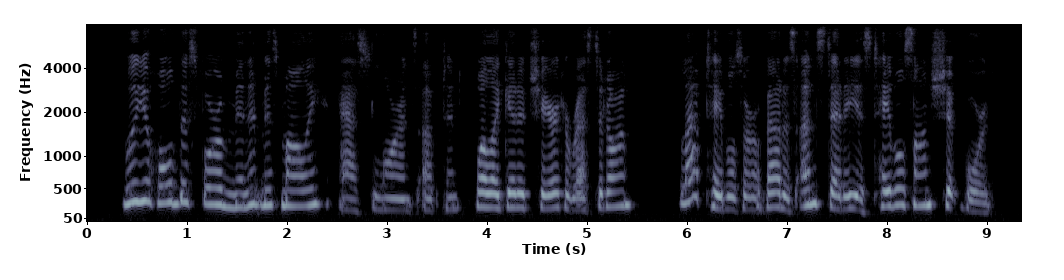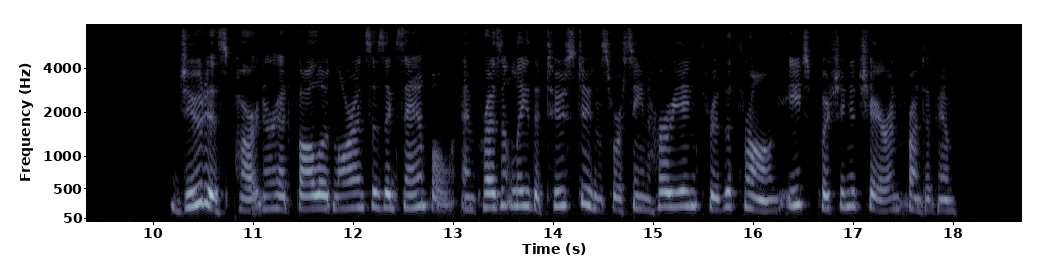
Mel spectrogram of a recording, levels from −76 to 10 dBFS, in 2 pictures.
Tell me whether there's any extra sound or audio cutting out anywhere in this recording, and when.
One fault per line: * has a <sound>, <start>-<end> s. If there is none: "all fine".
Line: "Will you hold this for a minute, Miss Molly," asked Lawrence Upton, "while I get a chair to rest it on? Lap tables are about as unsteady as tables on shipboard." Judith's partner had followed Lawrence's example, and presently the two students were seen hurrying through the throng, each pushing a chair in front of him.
all fine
